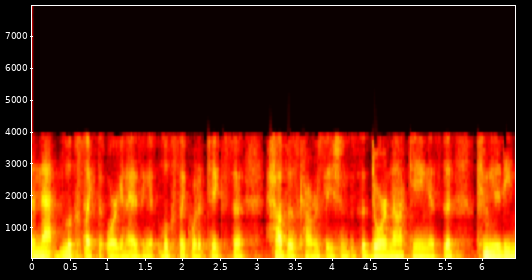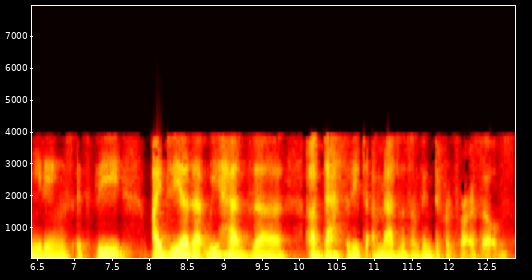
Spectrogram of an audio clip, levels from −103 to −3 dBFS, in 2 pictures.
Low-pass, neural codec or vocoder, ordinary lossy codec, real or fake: 7.2 kHz; codec, 24 kHz, 0.5 kbps, DualCodec; AAC, 16 kbps; fake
